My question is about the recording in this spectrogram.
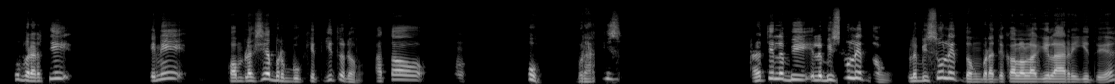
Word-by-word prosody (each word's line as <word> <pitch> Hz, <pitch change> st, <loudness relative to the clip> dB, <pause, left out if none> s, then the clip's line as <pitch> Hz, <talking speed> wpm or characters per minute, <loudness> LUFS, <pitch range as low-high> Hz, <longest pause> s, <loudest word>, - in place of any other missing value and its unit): Oh, 230 Hz, -, -4 dB
berarti 270 Hz, -, +2 dB, 0.8 s
ini 260 Hz, +8 st, 0 dB, 0.4 s
kompleksnya 170 Hz, +10 st, +4 dB
berbukit 155 Hz, -4 st, -4 dB
gitu 215 Hz, -, -3 dB
dong? -, -, -5 dB
Atau 215 Hz, -, -1 dB, 1.0 s
o -, -, +3 dB
uh, -, -, -1 dB, 0.4 s
berarti 275 Hz, -, -8 dB
s 235 Hz, -, -6 dB, 1.3 s
berarti 275 Hz, -, -1 dB
lebih 220 Hz, -3 st, +3 dB
lebih 200 Hz, +2 st, +3 dB
sulit 295 Hz, +4 st, +3 dB
dong 100 Hz, -5 st, -11 dB, 0.2 s
lebih 165 Hz, +4 st, -1 dB
sulit 295 Hz, -3 st, +2 dB
dong 125 Hz, -, -1 dB
berarti 130 Hz, +2 st, -1 dB
kalau 135 Hz, 0 st, +5 dB
lagi 135 Hz, +1 st, +3 dB
lari 125 Hz, -1 st, +2 dB
gitu 125 Hz, -, -5 dB
185 Hz, 135 wpm, -25 LUFS, -, 1.3 s, kalau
